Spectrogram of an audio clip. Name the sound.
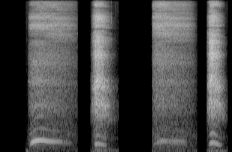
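heavy breathing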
